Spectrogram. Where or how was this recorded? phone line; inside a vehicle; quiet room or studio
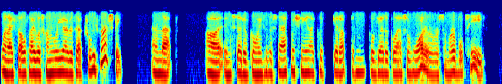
phone line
